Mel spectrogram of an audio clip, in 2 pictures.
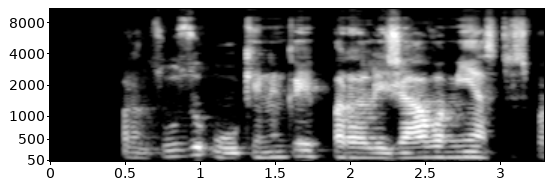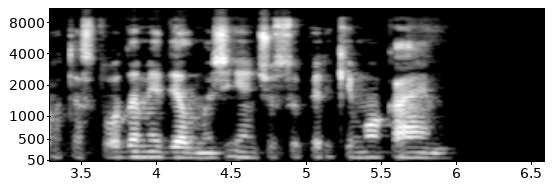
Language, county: Lithuanian, Šiauliai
